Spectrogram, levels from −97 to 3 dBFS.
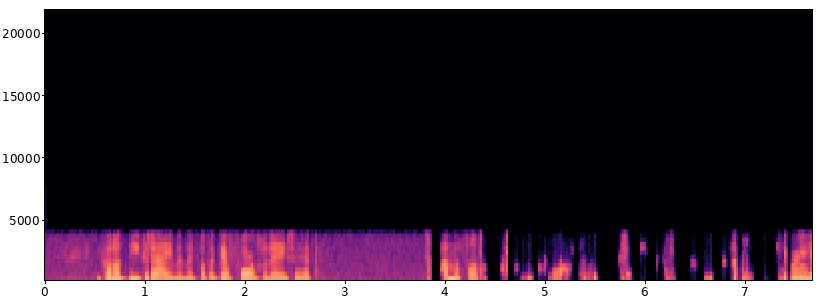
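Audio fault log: throughout: iLBC codec. The audio is cut off at 4 kHz and carries a slightly rough, synthetic edge. Each 30 ms frame's excitation is coded on its own, and the plainly audible coding damage fits iLBC's 13.33 kbps mode.
0.90–0.93 s: lost iLBC frames. For about 30 ms the sound turns into a held, faintly buzzy vowel. The decoder repeats the last pitch cycle mixed with noise, which fits one lost frame. Clean audio returns at once because the next frame decodes independently.
3.79–3.86 s, 4.31–4.63 s, 5.75–5.85 s, 6.22–6.28 s, 6.90–7.07 s: other side's voice leaking through. Faint scraps of a second voice sit roughly 15 to 20 dB below the main speech. The likely cause is far-end loudspeaker sound reaching the microphone that the echo canceller did not fully remove.
3.85–3.99 s, 4.36–7.47 s: speech suppressed in double talk. The main voice dips, at its deepest around 40 dB down. 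The short first dip lasts about 150 ms, and the second spans roughly three seconds. This likely happened because the echo canceller, faced with both sides at once, turned down the near talker along with the echo.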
